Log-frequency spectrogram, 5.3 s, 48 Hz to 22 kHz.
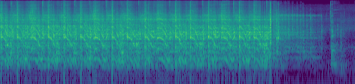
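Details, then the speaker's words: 1977 Toyota Celica GT parked 20 years, plugs pulled and oil added to cylinders, battery hooked up but no gas added yet: even starter churn at about four turns a second for four seconds, never catches. Cranks fine but has no fuel. "Well, it cranks. That's a good sign. Now I can add some gas and see if it'll fire up."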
